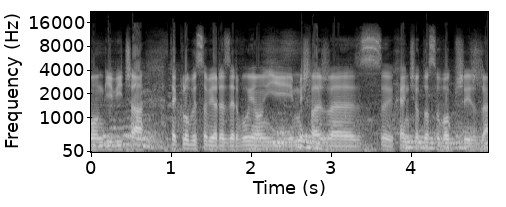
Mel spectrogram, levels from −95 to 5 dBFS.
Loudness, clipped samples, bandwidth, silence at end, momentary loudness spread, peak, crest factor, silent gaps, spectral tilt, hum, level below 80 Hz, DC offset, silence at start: -18 LUFS; under 0.1%; 14.5 kHz; 0 s; 5 LU; -4 dBFS; 14 dB; none; -5 dB/octave; none; -46 dBFS; under 0.1%; 0 s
